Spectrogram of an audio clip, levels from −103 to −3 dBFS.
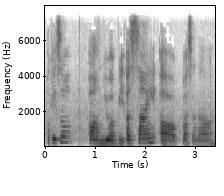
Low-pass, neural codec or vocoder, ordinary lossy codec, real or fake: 7.2 kHz; none; none; real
